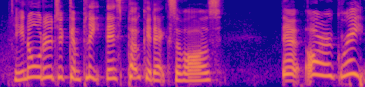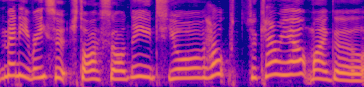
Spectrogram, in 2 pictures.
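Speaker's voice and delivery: high voice, words pushed past a held-in burp. Reading a game's Pokedex dialogue aloud, the speaker is talking through a held burp. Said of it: "I have a burp in my throat, which is why I'm talking like this".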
